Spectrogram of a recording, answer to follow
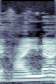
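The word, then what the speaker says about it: hyena: Kangaroo जिसको हम लोग बचपन से बोलते हैं ना, तो ये कैंगरू प्रोनाउंसिएशन इसका होगा, कंगारू हिंदी। जैकल, जैकॉल नहीं, इसको जैकल बोलते हैं, जिसको सियार होता है। और लकड़बग्गा का होता है बच्चे हाइना, हीना नहीं।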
